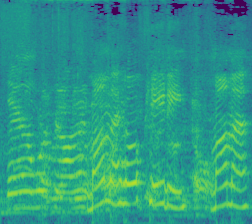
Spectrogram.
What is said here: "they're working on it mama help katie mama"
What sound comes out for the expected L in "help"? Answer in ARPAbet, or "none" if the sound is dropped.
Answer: none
